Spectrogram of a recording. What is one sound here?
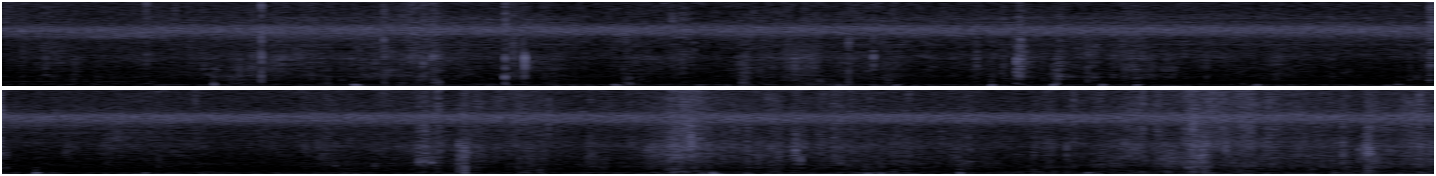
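Leaves rustle and twigs crackle as a person crawls through undergrowth.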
